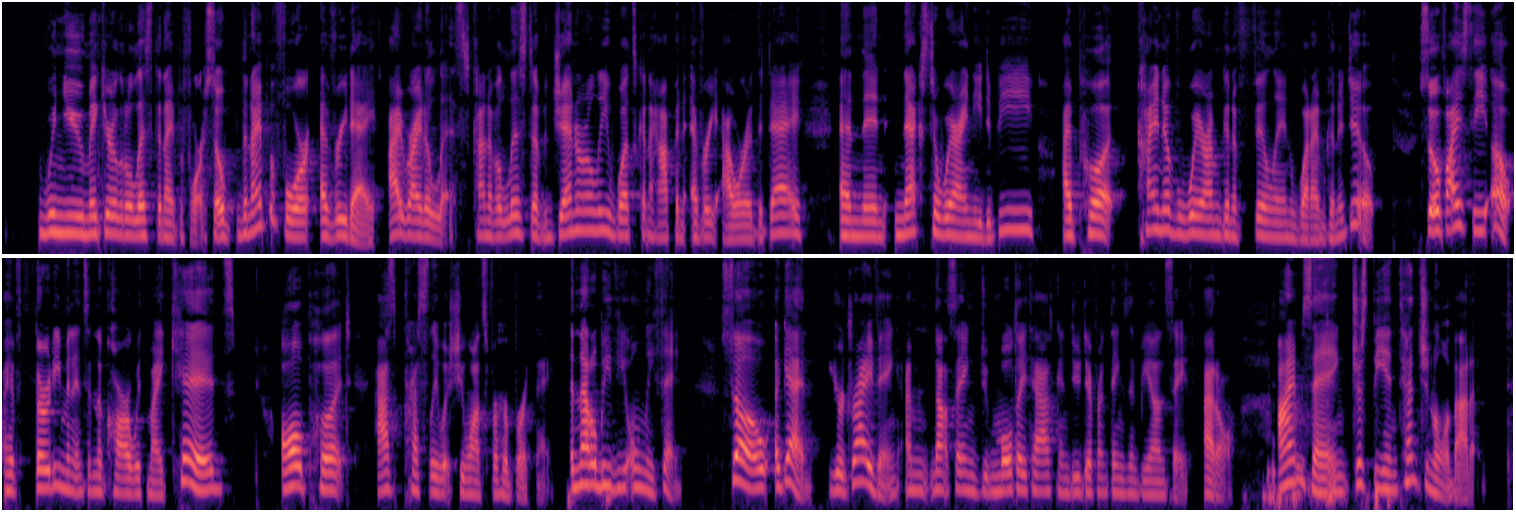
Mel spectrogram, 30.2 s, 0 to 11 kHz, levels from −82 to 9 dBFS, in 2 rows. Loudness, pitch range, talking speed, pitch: -25 LUFS, 160-200 Hz, 220 wpm, 175 Hz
